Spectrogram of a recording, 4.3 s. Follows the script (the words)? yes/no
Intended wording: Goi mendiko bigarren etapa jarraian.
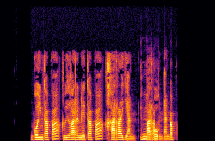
no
